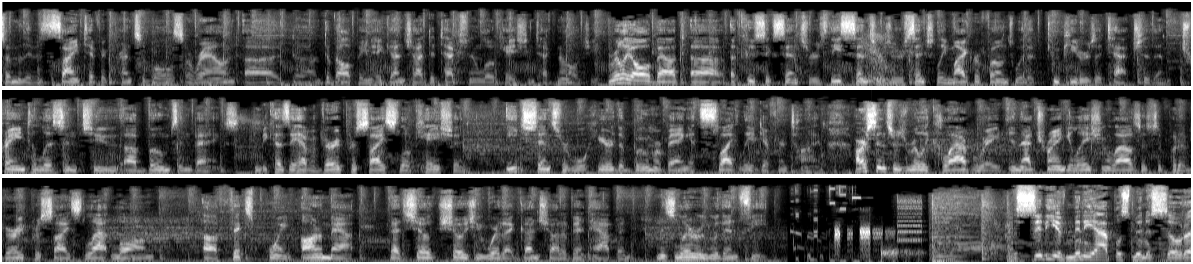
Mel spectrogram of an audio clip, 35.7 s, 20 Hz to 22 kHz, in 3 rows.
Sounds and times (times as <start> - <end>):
Speech: 0.0 - 31.5, 33.8 - 35.6
Music: 0.0 - 35.6.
